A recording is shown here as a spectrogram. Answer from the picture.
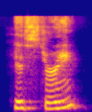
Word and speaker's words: history: The stress is on the first syllable. History.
